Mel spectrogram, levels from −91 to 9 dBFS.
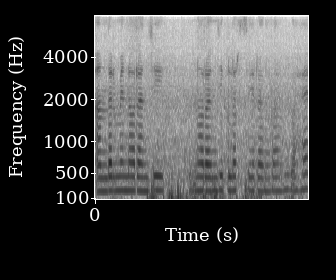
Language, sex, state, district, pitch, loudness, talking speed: Hindi, female, Jharkhand, Garhwa, 210 Hz, -16 LUFS, 125 wpm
